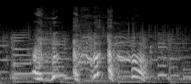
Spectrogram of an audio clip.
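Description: A person coughs several times in quick succession, fairly loud, with rough, throaty bursts and no other talking.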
